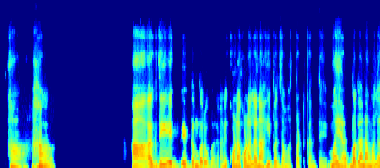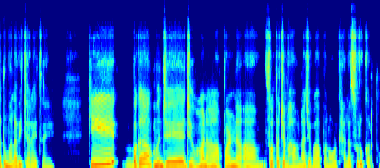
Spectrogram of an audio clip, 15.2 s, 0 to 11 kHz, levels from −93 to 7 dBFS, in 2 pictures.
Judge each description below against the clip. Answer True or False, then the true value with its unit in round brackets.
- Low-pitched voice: False (185 Hz)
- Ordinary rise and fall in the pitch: True (3.4 semitones)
